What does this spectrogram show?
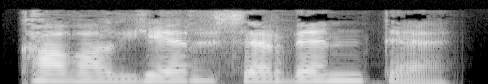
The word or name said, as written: cavalier servente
